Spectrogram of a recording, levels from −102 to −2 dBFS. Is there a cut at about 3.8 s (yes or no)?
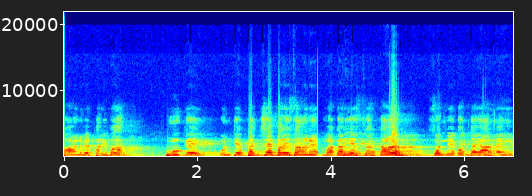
yes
